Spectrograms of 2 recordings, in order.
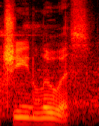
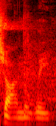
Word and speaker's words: Jean-Louis: What if she wasn't French and it's Jean Lewis? It's not. Oh, you I've heard it pronounced in other places. Oh, okay. Yeah, it's Jean-Louis.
